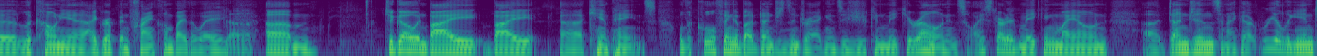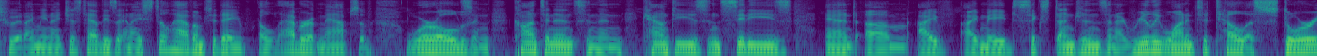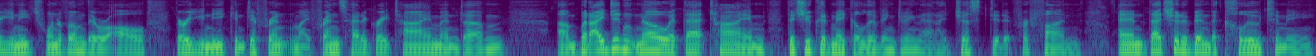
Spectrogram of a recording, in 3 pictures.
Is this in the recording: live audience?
no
